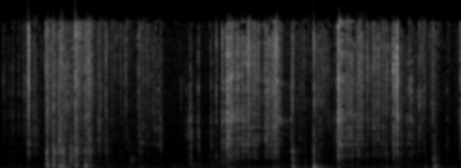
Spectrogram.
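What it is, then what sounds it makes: Bar soap being shaved with a blade. A blade shaves the textured blue coating off a solid oval bar of white soap held in the hand, exposing the white soap underneath. Quick bright scraping and crinkly tearing strokes come in bursts with short pauses between them, each stroke dry and sharp with no ring.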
